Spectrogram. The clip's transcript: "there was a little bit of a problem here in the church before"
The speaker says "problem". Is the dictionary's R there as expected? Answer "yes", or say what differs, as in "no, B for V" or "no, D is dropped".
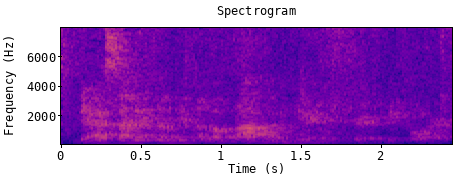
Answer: yes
